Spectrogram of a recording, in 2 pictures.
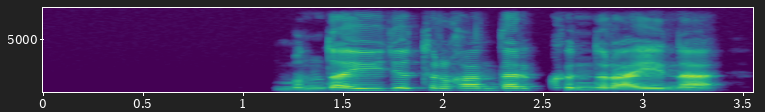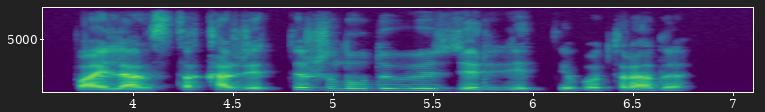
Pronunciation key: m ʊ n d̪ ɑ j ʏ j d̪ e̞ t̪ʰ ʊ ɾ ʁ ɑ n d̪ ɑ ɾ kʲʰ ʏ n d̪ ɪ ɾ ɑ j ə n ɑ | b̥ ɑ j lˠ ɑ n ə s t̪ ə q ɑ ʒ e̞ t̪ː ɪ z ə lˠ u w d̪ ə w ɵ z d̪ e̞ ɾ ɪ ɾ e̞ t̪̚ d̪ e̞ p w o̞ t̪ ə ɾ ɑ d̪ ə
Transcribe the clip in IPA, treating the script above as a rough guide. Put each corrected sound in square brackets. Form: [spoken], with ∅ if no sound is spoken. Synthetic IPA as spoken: m ʊ n d̪ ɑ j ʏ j d̪ e̞ t̪ʰ ʊ ɾ ʁ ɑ n d̪ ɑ ɾ kʲʰ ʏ n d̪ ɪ ɾ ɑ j ə n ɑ | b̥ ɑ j lˠ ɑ n ə s t̪ ə [qʰ] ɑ ʒ e̞ t̪ː ɪ [ʒ] ə lˠ u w d̪ ə w ɵ z d̪ e̞ ɾ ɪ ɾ e̞ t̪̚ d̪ e̞ p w o̞ t̪ ə ɾ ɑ d̪ ə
